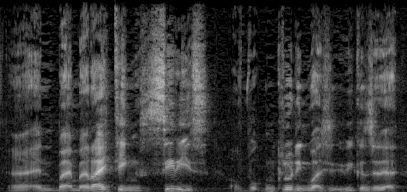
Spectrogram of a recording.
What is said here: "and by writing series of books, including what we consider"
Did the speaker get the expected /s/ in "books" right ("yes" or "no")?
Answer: no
